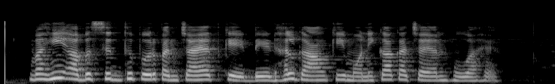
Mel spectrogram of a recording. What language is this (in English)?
Hindi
